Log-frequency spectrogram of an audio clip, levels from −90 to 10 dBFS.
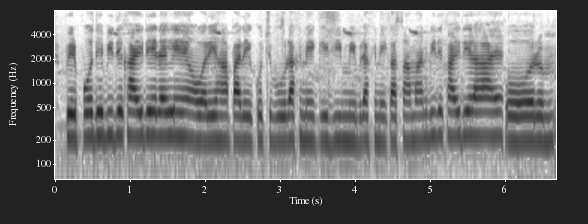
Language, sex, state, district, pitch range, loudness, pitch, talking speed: Hindi, female, Chhattisgarh, Bilaspur, 195-220 Hz, -16 LUFS, 200 Hz, 215 wpm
